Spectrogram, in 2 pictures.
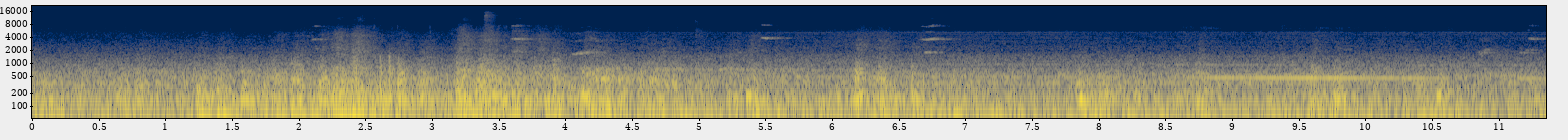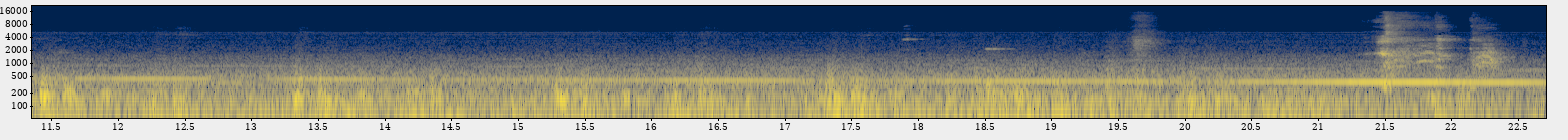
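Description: Interior ride noise of an EMU700-series electric local train: the steady rumble of wheels on rail, with a motor whine that sets in about nine seconds in and slowly falls in pitch, and a few sharp clicks near the start and near the end.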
